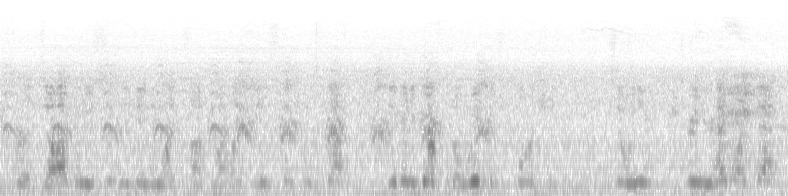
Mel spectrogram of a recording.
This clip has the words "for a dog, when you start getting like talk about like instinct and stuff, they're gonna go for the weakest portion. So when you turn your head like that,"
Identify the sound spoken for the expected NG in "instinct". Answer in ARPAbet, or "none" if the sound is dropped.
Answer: none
